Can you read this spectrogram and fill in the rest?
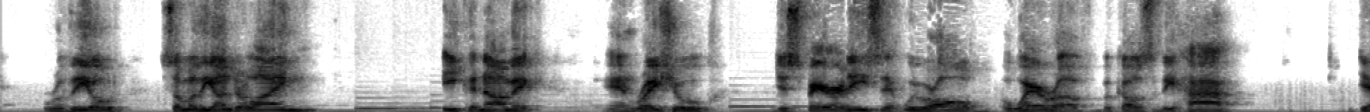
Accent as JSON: {"language": "English", "town": "Cordele", "region": "Georgia", "country": "United States", "tie": "born or raised there", "also_born_or_lived": "Albany, Georgia", "said": "I grew up in Cordell, which is 40 miles away."}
